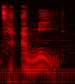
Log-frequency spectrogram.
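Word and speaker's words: توحید: the word is called Tam Meade and you hear that stop in the middle of the word really quick and abrupt stop that is what the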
